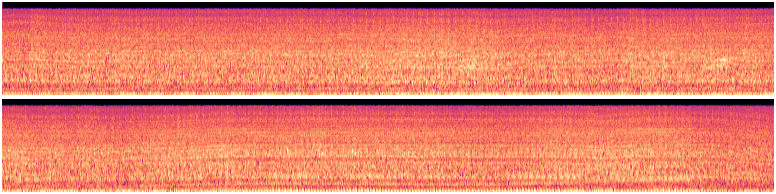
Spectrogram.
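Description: A heavy truck engine drones steadily, rising in pitch as the truck speeds up.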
